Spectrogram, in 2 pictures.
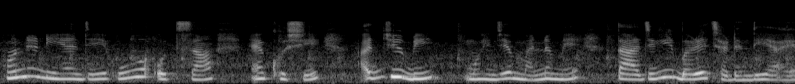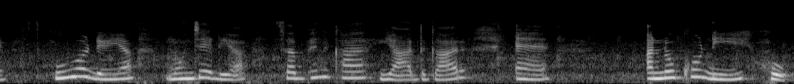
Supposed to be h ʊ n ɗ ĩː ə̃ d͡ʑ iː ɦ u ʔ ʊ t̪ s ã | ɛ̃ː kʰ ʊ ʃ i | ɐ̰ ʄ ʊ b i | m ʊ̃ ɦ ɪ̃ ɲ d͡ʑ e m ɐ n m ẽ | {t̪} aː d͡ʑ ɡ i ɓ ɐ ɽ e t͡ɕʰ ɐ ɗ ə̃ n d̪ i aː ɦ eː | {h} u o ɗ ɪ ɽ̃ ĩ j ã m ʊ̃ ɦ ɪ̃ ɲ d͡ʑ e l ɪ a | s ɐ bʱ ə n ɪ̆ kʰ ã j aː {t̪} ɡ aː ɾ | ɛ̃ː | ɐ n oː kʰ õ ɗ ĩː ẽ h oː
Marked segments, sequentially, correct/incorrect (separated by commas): correct, correct, incorrect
